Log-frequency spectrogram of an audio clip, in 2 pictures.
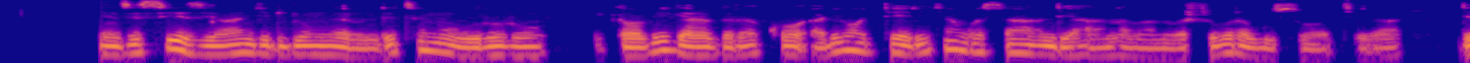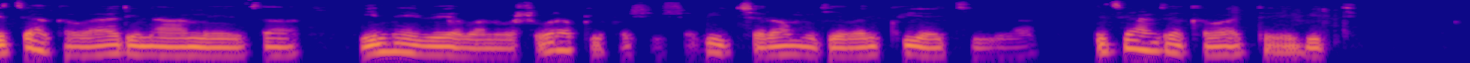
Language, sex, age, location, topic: Kinyarwanda, male, 18-24, Kigali, finance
